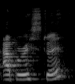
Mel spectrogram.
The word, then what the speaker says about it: Aberystwyth: yeah I just want to know how you pronounce where your University was uh aberystwyth right if you think that's um Welsh yeah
